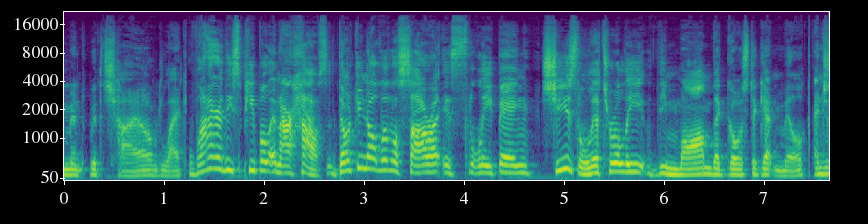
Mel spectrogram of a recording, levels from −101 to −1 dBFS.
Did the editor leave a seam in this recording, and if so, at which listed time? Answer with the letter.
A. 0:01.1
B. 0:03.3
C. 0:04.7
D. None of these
C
